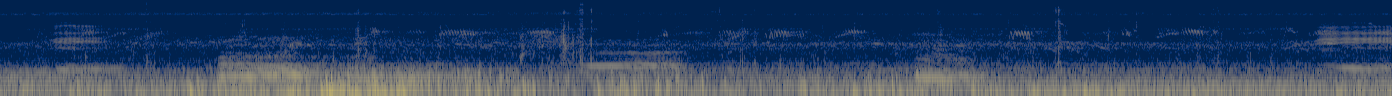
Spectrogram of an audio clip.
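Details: Baby cow uttering short, repeated moos every couple of seconds, some rising and bending, over heavy low-frequency background noise and occasional knocking sounds.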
